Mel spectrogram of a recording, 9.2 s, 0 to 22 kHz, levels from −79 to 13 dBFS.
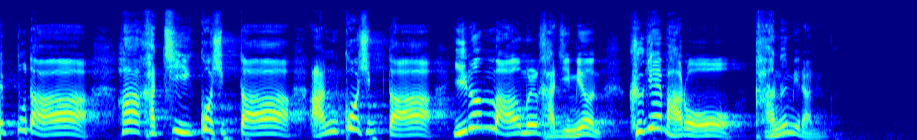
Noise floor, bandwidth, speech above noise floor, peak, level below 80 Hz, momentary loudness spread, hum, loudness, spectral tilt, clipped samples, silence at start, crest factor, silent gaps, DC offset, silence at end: -72 dBFS; 16 kHz; 45 dB; -6 dBFS; -62 dBFS; 6 LU; none; -27 LUFS; -3 dB/octave; under 0.1%; 0 s; 20 dB; none; under 0.1%; 0.95 s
